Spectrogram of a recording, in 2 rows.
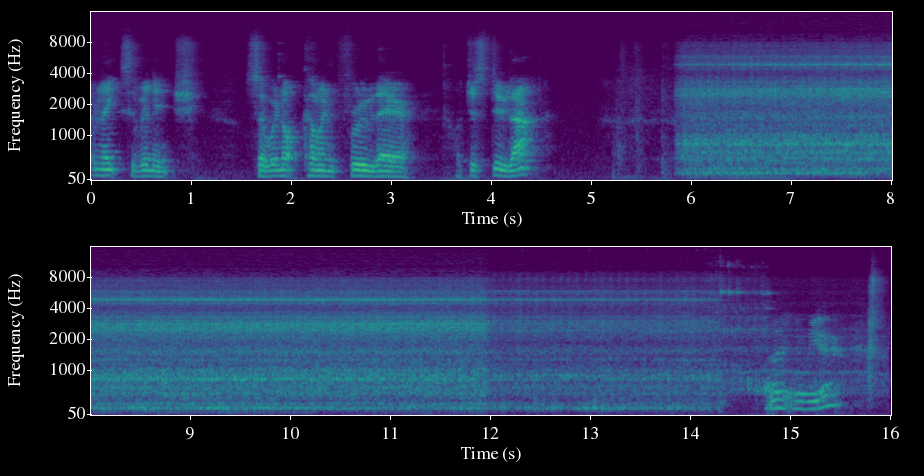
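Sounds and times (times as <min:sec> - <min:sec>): milling machine drilling: 0:05.9 - 0:16.0.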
